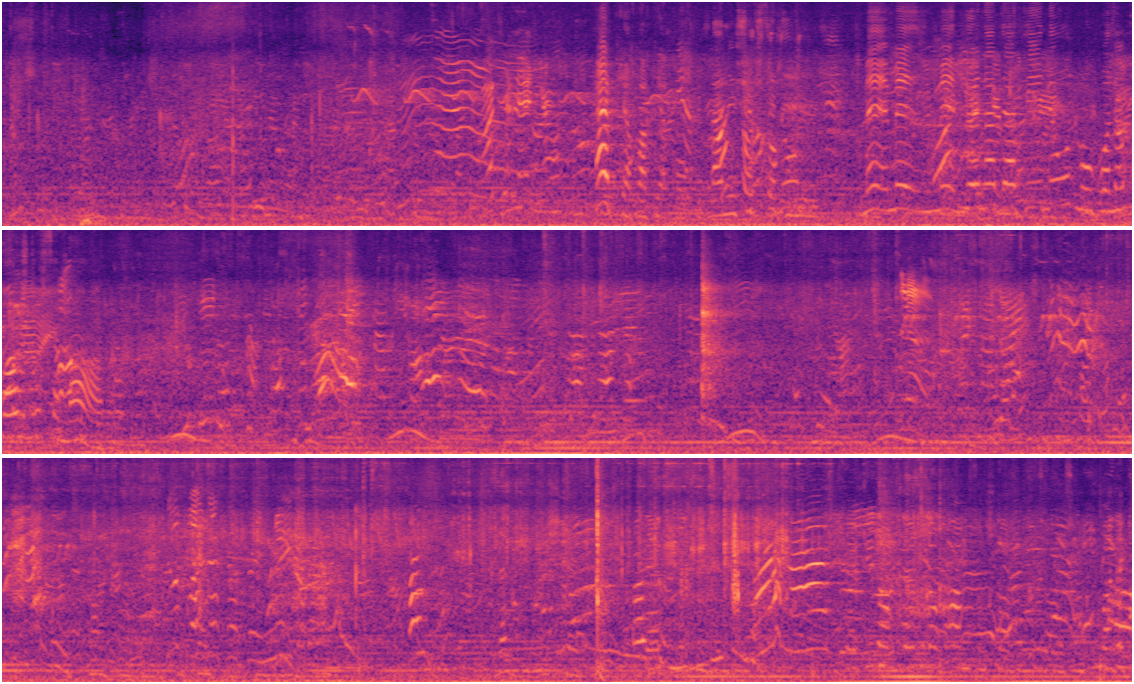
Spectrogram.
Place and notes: Borbeck - Mitte, Essen, Deutschland - essen, schloß borbeck, playground
Auf einem Spielplatz im Schloßpark Borbeck. Die Klänge von Stimmen spielender Kinder, Mütter unterhalten sich. Ein tiefsonoriges Flugzeug kreuzt den Himmel.
At a playground in the park of Schloß Borbeck.The sound of the voices of playing childrens and talking mothers. A plane is crossing the sky
Projekt - Stadtklang//: Hörorte - topographic field recordings and social ambiences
